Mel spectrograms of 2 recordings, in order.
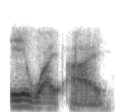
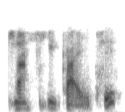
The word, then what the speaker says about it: Jafrikayiti: It's really Afric and IT written in Haitian Creole or phonetically, and then you just add J in front of it. So Jafrikayiti, Jafrikayiti.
